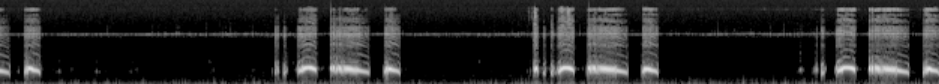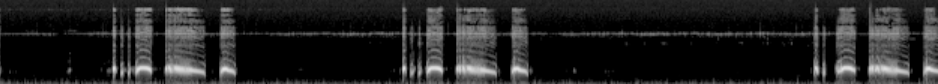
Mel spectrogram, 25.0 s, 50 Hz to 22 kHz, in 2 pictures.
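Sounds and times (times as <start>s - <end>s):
dove cooing: 0.0s - 0.6s, 3.6s - 5.4s, 7.1s - 8.8s, 10.7s - 12.6s, 14.0s - 15.7s, 17.9s - 19.6s, 23.4s - 25.0s.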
